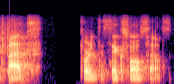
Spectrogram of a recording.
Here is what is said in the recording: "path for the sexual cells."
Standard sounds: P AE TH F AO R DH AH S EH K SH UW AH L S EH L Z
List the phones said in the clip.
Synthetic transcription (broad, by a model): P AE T F AO R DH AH S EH K S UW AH L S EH L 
